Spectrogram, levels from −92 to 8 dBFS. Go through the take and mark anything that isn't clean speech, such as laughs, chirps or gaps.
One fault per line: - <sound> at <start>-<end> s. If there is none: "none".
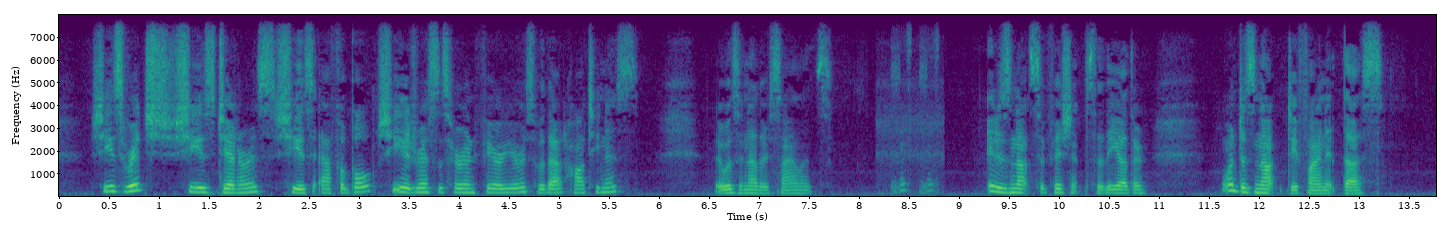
- laugh at 8.3-8.8 s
